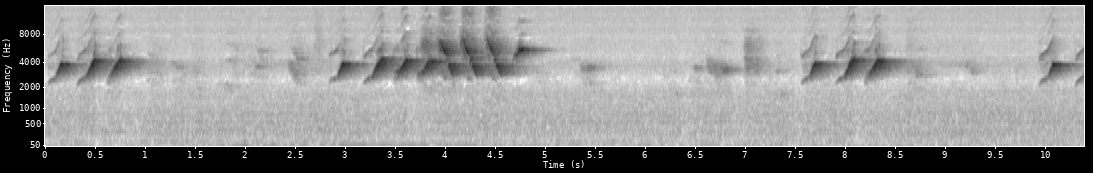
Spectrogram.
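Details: Double-collared seedeater repeating short songs: clusters of quick, bright, upward-sweeping notes, some phrases longer and buzzier, separated by brief silences over about ten seconds.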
